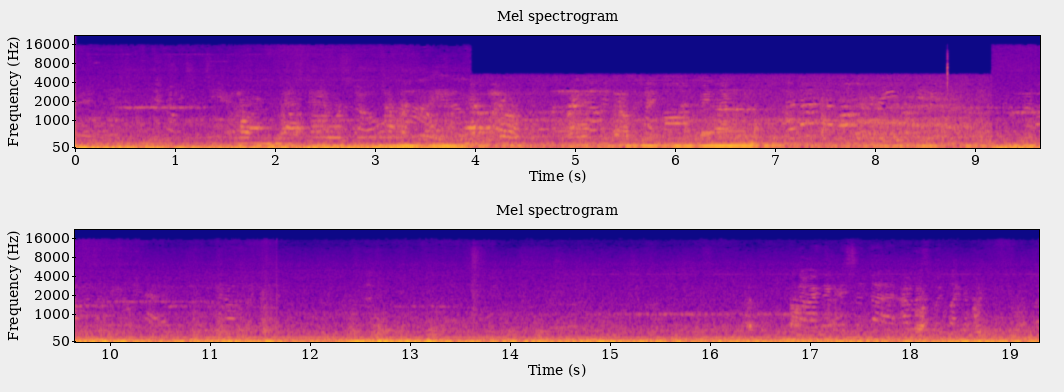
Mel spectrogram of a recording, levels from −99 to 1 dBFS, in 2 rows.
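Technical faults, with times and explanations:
3.95 to 9.16 s, input switched to a poorer device: the sound suddenly loses everything above 5.3 kHz and turns dull and boxy. It drops about 5 dB in level, and a new background noise floor appears roughly 40 dB below the signal. There is no gap at either change. The likely cause is the recording input moving to a lower-grade microphone or a headset call profile, whose narrower band, tone and noise replace the original path until it returns at 9.16 s.
8.72 and 11.66 s, damaged data in a compressed stream: each point has a very brief glitch, a few milliseconds long. Corrupted bytes in the encoded stream make the decoder misread or reject the affected frame. It then loses sync and searches for the next valid frame header, so the output there is disrupted.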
